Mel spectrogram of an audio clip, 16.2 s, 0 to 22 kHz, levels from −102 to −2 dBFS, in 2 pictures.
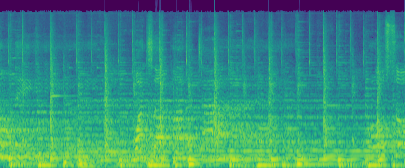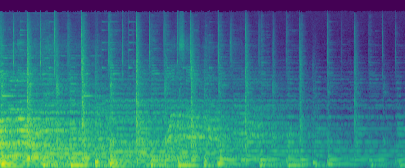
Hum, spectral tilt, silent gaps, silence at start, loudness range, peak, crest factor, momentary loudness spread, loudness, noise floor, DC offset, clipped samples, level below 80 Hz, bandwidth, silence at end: none; -5.5 dB/octave; none; 0 s; 14 LU; 0 dBFS; 16 dB; 16 LU; -15 LUFS; -39 dBFS; under 0.1%; under 0.1%; -24 dBFS; 17 kHz; 0 s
